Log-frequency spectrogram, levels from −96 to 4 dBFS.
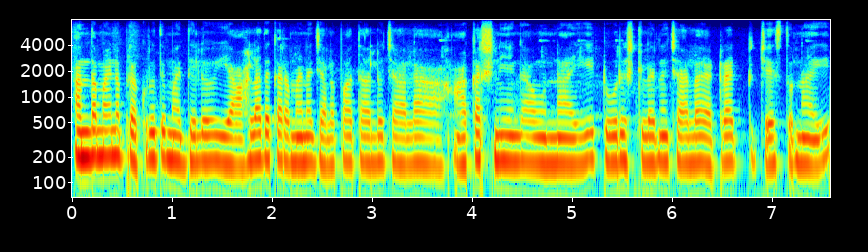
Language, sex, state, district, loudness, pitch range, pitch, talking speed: Telugu, female, Andhra Pradesh, Sri Satya Sai, -17 LUFS, 170-185 Hz, 175 Hz, 105 wpm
